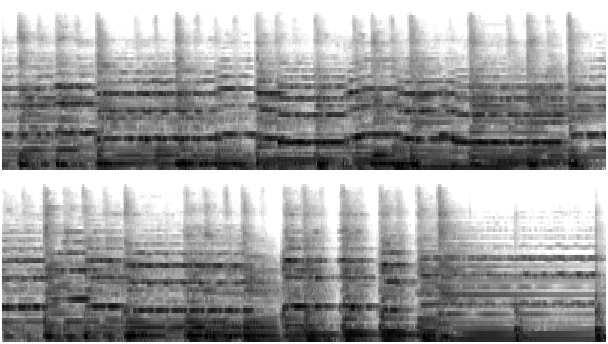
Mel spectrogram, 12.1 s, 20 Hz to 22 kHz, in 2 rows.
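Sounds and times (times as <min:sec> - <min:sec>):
acoustic guitar strumming: 0:00.0 - 0:12.0
violin melody: 0:00.0 - 0:12.0.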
